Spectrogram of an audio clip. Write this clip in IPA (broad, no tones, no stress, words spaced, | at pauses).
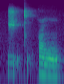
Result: ʒḭcʰḭ qĩ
